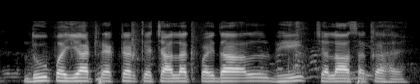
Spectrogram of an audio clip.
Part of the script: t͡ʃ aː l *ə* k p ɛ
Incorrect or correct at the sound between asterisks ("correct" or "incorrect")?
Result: correct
